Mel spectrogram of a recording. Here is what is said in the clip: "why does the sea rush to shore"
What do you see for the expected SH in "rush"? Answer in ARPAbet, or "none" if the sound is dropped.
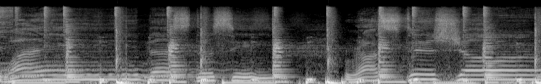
S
